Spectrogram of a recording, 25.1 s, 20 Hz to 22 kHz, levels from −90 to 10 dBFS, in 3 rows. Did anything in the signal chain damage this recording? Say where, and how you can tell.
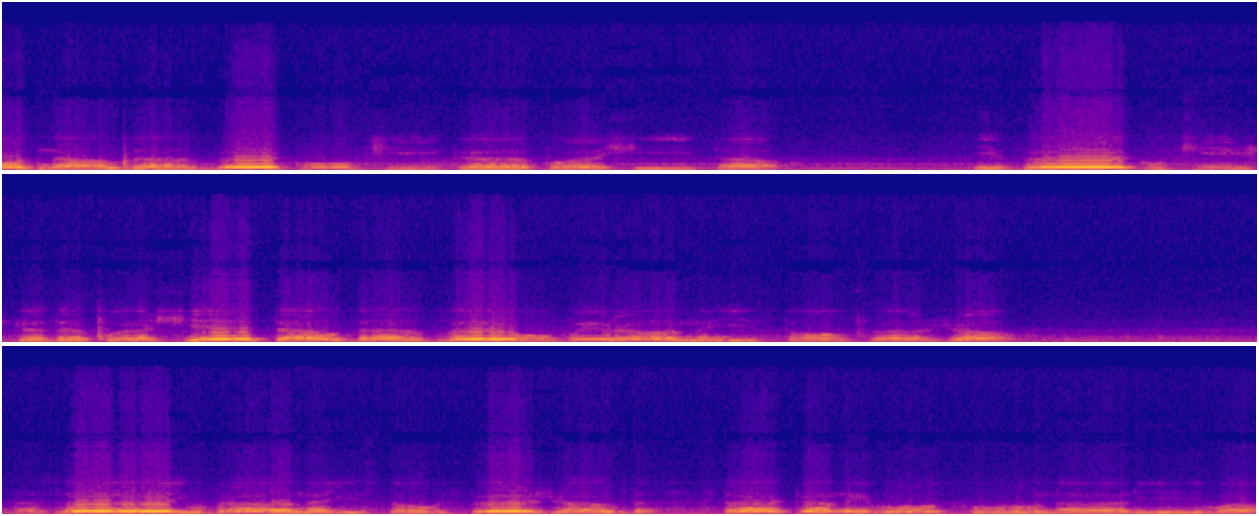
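No, nothing in the audio stood out on listening as damage from any stage of the signal chain.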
